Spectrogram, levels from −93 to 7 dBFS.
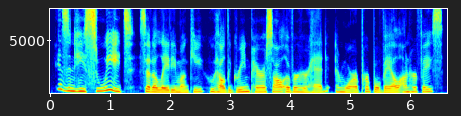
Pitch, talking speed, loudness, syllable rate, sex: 210 Hz, 210 wpm, -20 LUFS, 4.9 syllables/s, female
